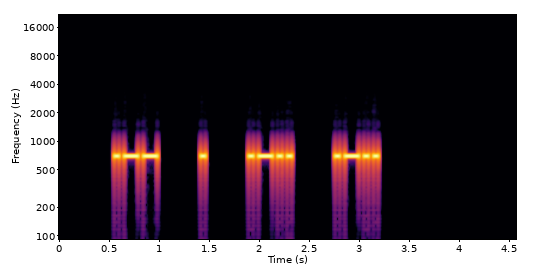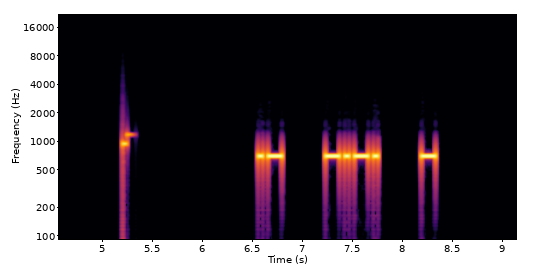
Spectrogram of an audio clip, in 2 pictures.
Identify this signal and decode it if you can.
Morse code, heard as a keyed tone, about 25 wpm, spaced as for 14 wpm, 700 Hz. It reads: WELL ACT
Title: 3x Character Spacing - Top 200 Words - 25wpm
